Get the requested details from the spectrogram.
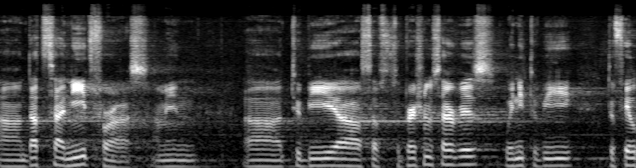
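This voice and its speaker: Speech comes at a fairly slow pace in a Spanish accent, with noticeable background noise behind it. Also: man. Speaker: fire service technician. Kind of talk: conference talk. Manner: halting, many fillers.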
